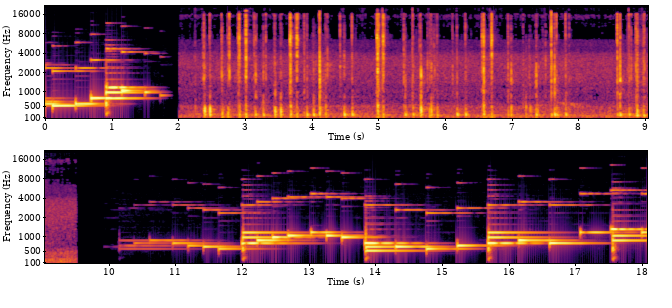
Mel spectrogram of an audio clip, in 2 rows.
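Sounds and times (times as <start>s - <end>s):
faint steady hiss: 2.0s - 9.6s.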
